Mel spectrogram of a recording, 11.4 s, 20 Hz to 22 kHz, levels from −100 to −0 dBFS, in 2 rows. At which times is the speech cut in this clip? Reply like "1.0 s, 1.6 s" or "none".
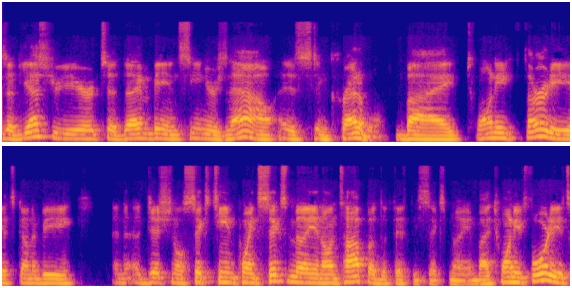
3.1 s, 3.8 s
